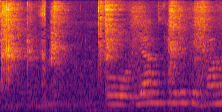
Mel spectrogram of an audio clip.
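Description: Snail shells clicking and rattling against a stainless-steel bowl and china plates as hands pick through a heap of cooked paddy-field snails. Sharp clicks come at the start and about a second in, and a short wordless voice sounds in the second half.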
